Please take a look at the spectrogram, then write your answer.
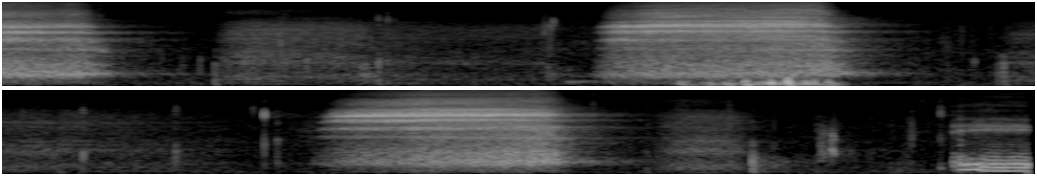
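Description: Slow, deliberate breaths during a Pilates routine with a large exercise ball, two long loud breaths standing out among softer quiet breathing, with faint rustling between.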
